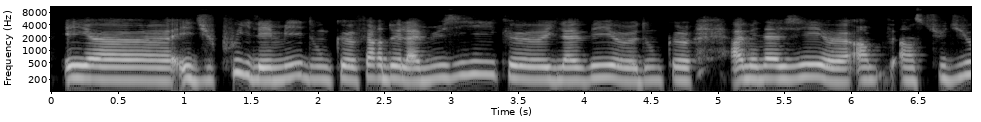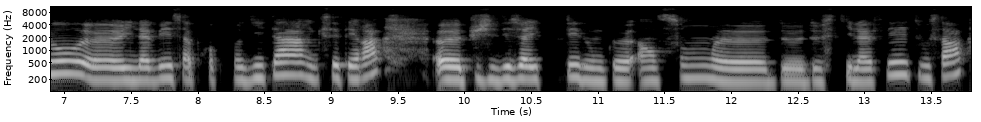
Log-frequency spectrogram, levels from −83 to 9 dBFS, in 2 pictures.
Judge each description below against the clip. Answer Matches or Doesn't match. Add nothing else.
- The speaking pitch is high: Matches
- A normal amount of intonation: Doesn't match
